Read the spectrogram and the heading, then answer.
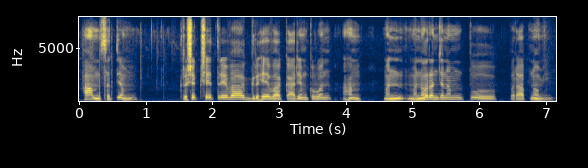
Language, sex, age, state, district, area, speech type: Sanskrit, male, 18-30, Karnataka, Belgaum, rural, spontaneous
